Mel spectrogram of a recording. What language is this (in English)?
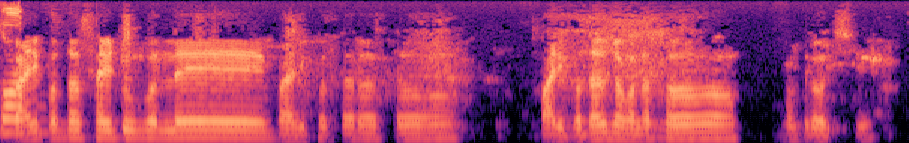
Odia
